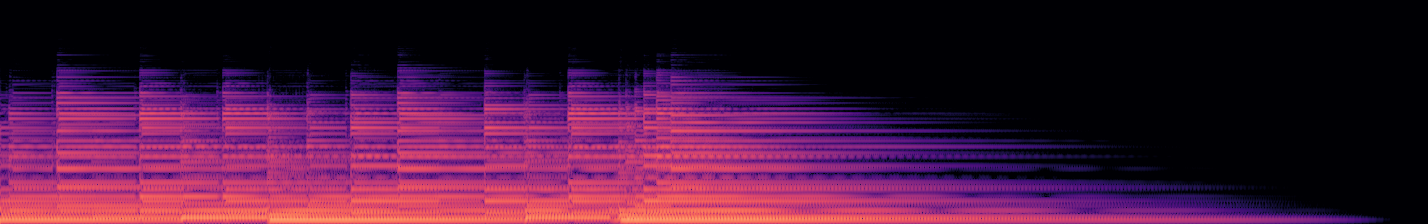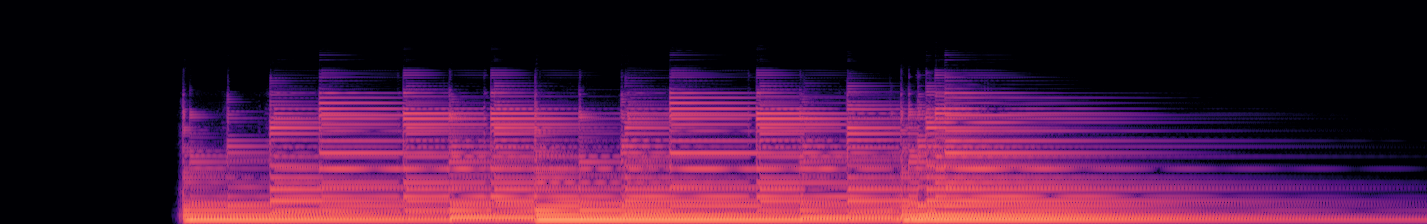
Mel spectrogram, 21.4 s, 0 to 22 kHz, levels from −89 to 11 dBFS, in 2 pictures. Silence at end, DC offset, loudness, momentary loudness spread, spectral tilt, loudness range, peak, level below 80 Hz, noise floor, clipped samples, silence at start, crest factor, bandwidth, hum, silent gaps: 0 s; under 0.1%; -16 LUFS; 18 LU; -9 dB/octave; 10 LU; 0 dBFS; -24 dBFS; under -90 dBFS; under 0.1%; 0 s; 16 dB; 5.8 kHz; none; none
